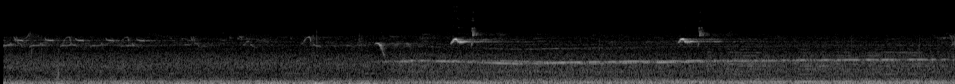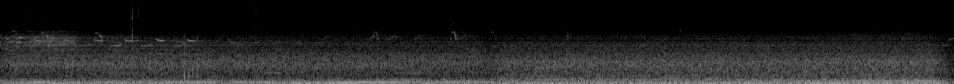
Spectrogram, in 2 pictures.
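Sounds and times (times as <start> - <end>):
birds chirping: 0.1 - 14.6.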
